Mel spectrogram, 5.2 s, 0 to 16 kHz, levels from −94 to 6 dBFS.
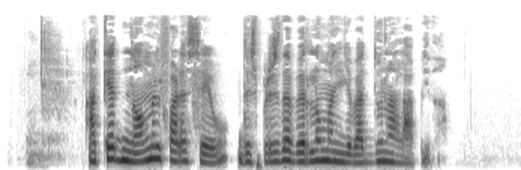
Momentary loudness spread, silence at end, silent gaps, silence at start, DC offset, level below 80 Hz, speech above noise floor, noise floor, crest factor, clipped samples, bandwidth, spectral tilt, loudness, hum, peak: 20 LU; 0.9 s; none; 0.4 s; under 0.1%; -68 dBFS; 53 dB; -74 dBFS; 18 dB; under 0.1%; 11.5 kHz; -5 dB/octave; -21 LUFS; none; -4 dBFS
